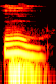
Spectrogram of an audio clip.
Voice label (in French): ou (accéléré et amplifié)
